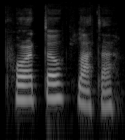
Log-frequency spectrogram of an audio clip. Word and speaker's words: Puerto Plata: Puerto Plata.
